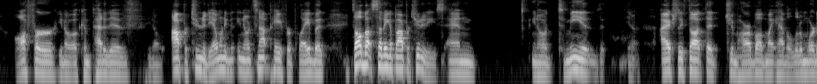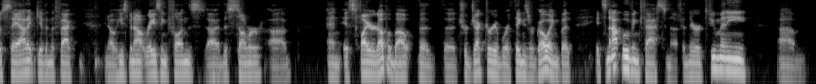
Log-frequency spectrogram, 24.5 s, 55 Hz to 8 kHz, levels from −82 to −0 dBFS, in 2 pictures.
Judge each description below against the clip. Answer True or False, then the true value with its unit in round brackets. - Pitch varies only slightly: False (3.5 semitones)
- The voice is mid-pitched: False (100 Hz)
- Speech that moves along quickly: True (210 wpm)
